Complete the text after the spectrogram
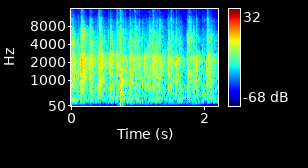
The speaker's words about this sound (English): Yeah, come on, one clap. Let's do it.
